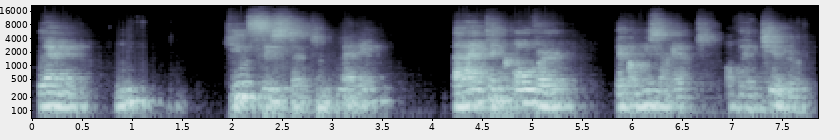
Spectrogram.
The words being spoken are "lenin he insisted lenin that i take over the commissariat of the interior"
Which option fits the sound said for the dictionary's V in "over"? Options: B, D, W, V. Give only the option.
V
